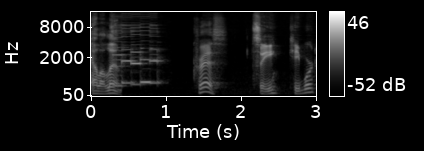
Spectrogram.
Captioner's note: beeping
